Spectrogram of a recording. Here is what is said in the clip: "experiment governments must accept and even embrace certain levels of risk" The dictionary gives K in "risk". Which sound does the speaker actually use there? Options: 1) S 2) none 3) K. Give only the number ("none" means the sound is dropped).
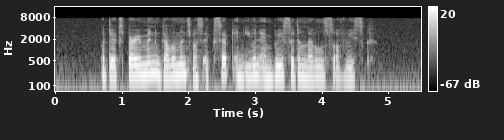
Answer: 3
